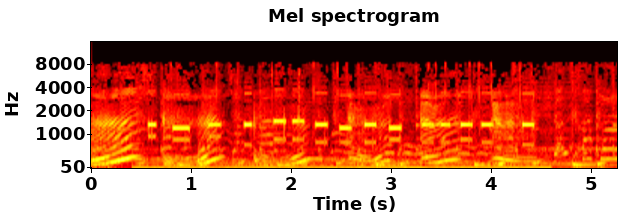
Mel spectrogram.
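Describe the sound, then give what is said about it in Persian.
Telephone keypad dialing tones as someone dials a number to call a relative: a quick run of many short, steady beeps at a fixed pitch, heard over a voice talking underneath. “تو باش که برش یک زنگ بزنم.”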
